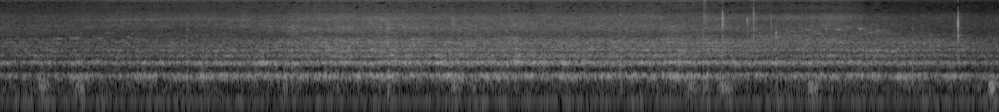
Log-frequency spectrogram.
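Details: Honey bee drones flying inside a flight cage used for rearing and selecting drones for instrumental insemination of queens; a steady, dense buzzing hum of many insects with stacked low droning tones and a few faint clicks.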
